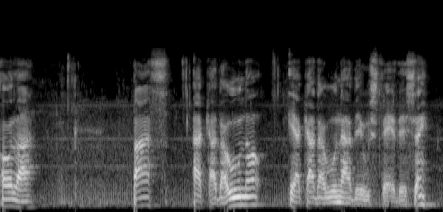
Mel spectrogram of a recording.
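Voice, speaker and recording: Very wide pitch swings mark a man's speech over noticeable background noise. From northern Italy, near Venice. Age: 70s. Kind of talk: religious reflection. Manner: halting.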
